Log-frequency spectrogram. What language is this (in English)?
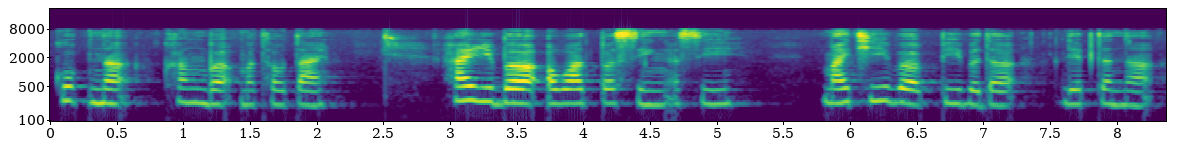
Manipuri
